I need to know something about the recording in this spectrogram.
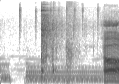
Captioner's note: subdued snap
